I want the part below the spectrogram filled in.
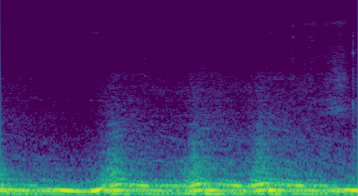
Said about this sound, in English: But this car will get up and boogie.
